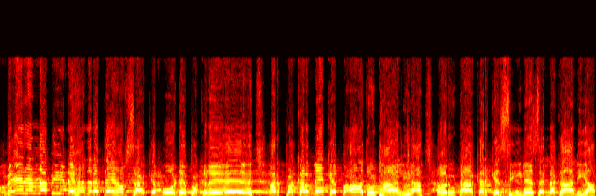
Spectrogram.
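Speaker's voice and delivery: high, loud, chanting sermon delivery; impassioned preacher singing out the story; full-force preaching. Acted. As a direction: preach with soaring, half-sung fervour. Sustained full-force preaching, half-sung.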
